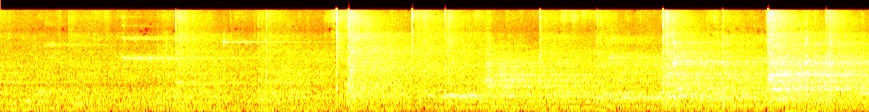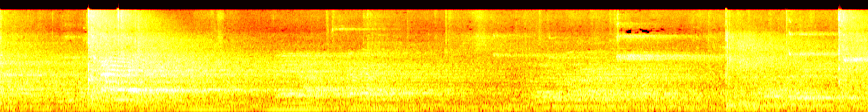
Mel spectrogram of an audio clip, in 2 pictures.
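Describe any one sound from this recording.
Shuttlecocks are struck with rackets, with sharp pops echoing in a large hall.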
